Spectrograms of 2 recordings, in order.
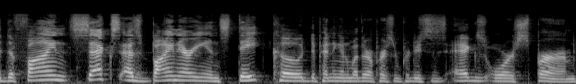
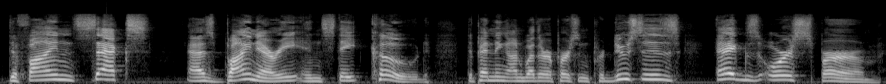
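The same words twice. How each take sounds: First: Said in the usual way. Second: "sex", "binary" and "eggs or sperm" punched slowly and deliberately; emphatic stress. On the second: Real, not acted. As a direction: lean hard on "sex", "binary" and "eggs or sperm", spacing them out. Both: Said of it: "put the emphasis on it".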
